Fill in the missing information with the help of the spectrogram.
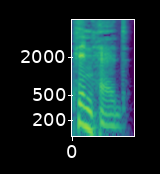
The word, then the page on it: pinhead: British English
